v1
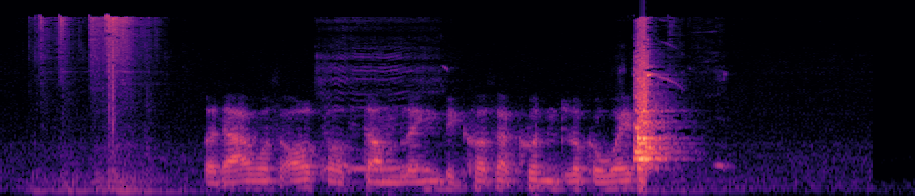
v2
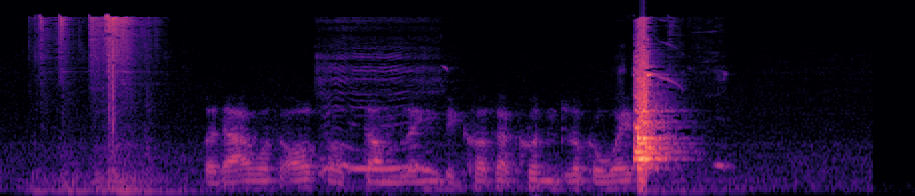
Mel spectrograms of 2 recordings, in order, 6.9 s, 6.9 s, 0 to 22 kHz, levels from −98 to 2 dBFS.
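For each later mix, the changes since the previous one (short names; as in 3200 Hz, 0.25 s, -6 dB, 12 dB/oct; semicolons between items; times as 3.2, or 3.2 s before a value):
speech -9.0 dB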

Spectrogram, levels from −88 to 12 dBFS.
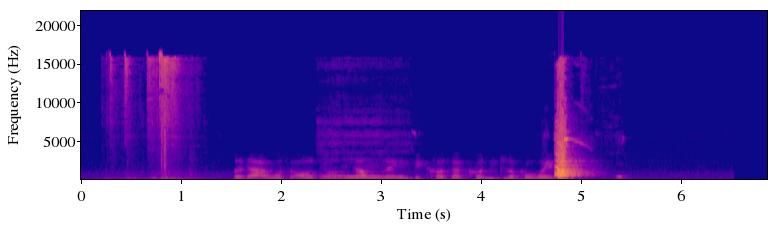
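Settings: master: add low shelf 120 Hz -7 dB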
